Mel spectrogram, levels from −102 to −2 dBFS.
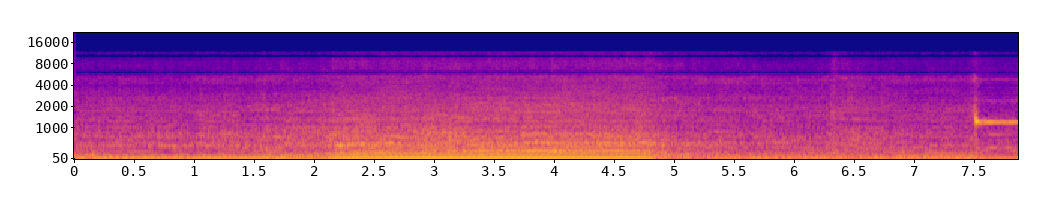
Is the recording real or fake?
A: fake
